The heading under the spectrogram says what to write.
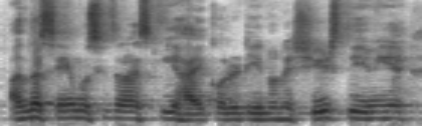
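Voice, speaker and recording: A man's voice: mid-range voice, fairly even intonation, fast talker, mellow. A man walking viewers through an empty house, describing each room with enthusiasm and speaking straight to the audience. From Pakistan. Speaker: real estate tour host. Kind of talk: walkthrough house tour narration. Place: indoors, empty house rooms.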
